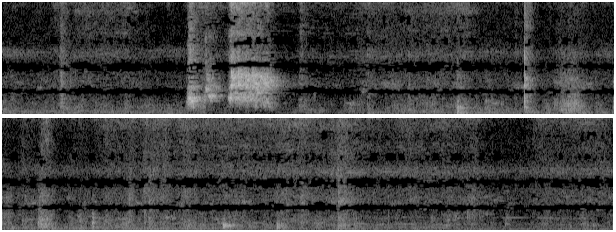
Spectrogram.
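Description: Handling noise: a brief loud rustle about one and a half seconds in, then faint scattered taps and clicks as things are moved about.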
